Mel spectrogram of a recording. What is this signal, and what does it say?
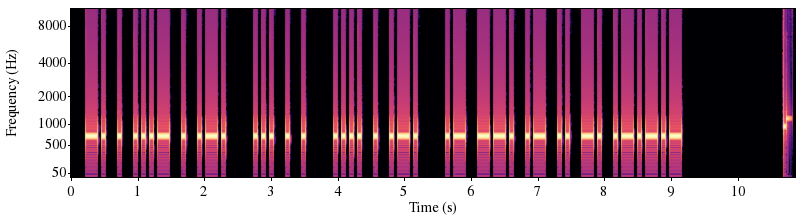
Morse code, heard as a keyed tone, about 20 wpm, 700 Hz. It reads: NEVER SEE HER AGAIN.
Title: Sentences from Top 1000 Words - Review Part 4 - 20wpm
